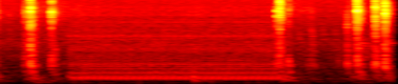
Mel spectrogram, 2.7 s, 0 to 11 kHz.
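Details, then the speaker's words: Volvo S40 with a dead, partly charged battery, key turned to start: rapid clicking chatter instead of cranking. Enough power to light the dash but not to engage the starter motor; not an immobilizer fault. "there you go it just basically means that well there is enough power to actually light the dashboard but there's not enough power to actually start um click into the starter motor so uh that's what the it will sound like if you do have a dead battery"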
